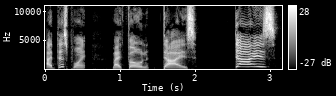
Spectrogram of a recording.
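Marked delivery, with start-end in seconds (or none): 2.5-3.1 much higher, louder outcry; dramatic cry. Real, not acted. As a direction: wail the word in mock despair. Phone dies, stuck in basement.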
